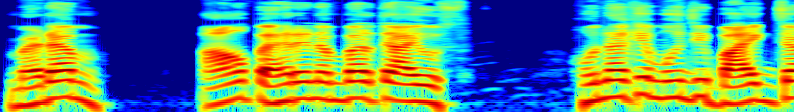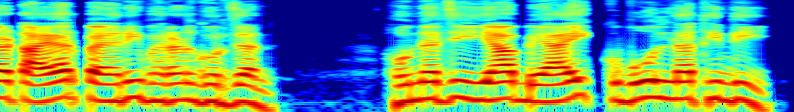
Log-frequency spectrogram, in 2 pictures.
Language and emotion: Sindhi, angry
